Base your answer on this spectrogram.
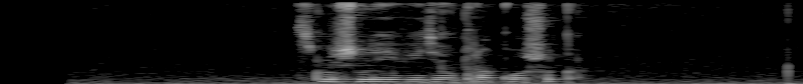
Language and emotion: Russian, neutral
